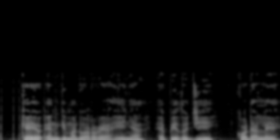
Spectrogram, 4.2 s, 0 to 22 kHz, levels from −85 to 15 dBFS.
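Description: Throughout the speech, nothing is present above 10.6 kHz, and the smeared, watery texture of a heavily squeezed MP3 sits in every syllable. This is low-bitrate audio saved at a high bitrate: the sound fits a first MP3 pass at around 40 kbit/s, likely later re-saved as a much larger MP3. The hard ceiling and the artefacts, which the second encode neither adds to nor removes, distinguish it from a single high-bitrate encode, which would keep the top octave clean.

From 0.01 s to 1.32 s, a train of clicks ticks over the audio, ending just before "ahinya e pidho ji". The clicks arrive about 6.15 times per second at an uneven pace, about ten in all, each with much the same sharp shape and standing roughly ten decibels above the speech. They continue through the gaps between sounds, which separates them from codec glitches or mouth noise and points to a likely cause in electrical interference or a struggling interface.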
